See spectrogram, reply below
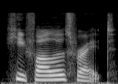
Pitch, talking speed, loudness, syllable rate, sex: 205 Hz, 150 wpm, -15 LUFS, 3.7 syllables/s, female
